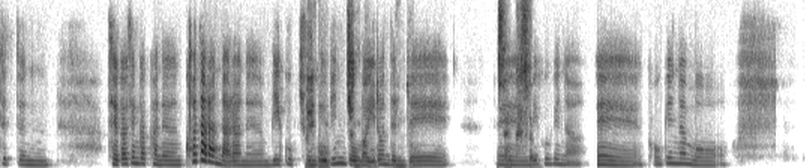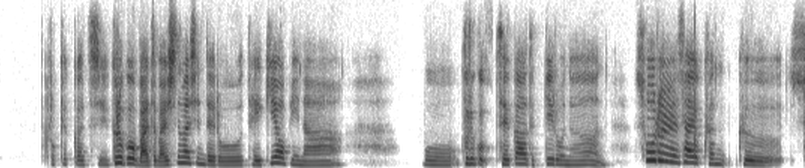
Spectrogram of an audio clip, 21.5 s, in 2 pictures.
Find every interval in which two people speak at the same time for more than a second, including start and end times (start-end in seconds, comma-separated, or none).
4.0-5.7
